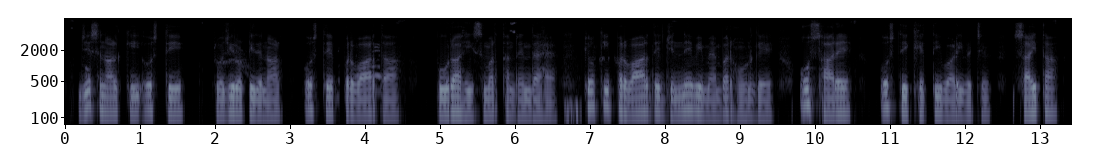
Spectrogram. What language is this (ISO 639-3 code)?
pan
